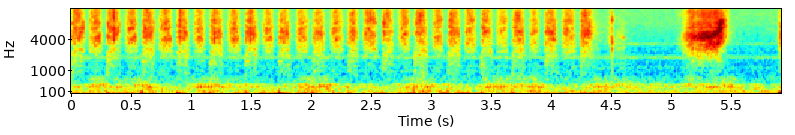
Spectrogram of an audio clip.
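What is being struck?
Paper sheet rubbed with an eraser.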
